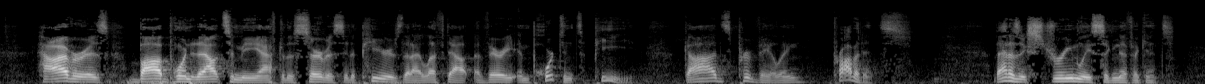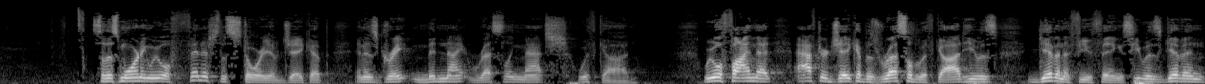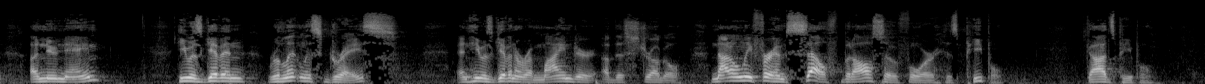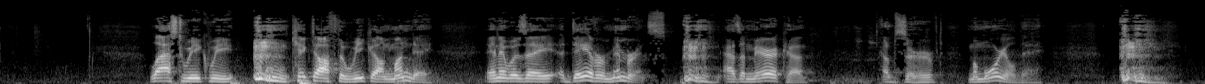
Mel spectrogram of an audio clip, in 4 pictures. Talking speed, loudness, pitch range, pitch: 140 wpm, -20 LUFS, 105-145 Hz, 125 Hz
